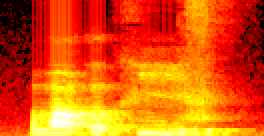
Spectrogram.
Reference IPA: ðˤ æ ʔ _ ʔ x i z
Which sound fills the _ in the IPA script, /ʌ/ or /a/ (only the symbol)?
ʌ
